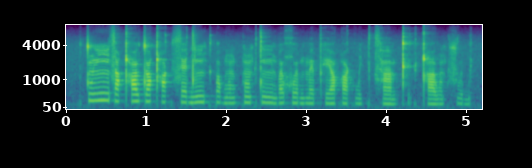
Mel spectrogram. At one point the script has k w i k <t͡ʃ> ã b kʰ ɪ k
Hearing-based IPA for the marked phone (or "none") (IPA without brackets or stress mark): t͡sʰ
